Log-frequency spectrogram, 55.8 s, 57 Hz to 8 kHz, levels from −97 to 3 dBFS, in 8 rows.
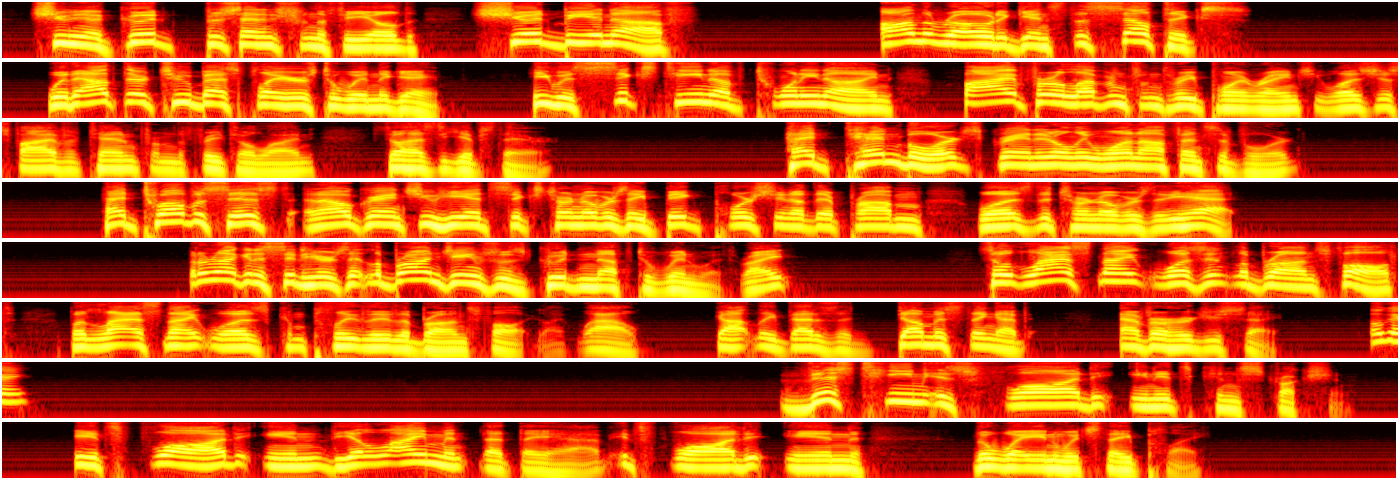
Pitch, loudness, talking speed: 145 Hz, -16 LUFS, 165 wpm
